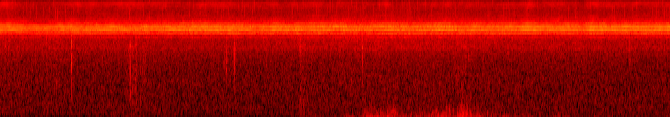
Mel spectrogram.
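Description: Steady, high-pitched chorus of insects trilling without a break, with a few faint low rumbles near the middle.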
